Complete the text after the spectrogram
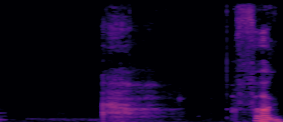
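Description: A young man chews food noisily.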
